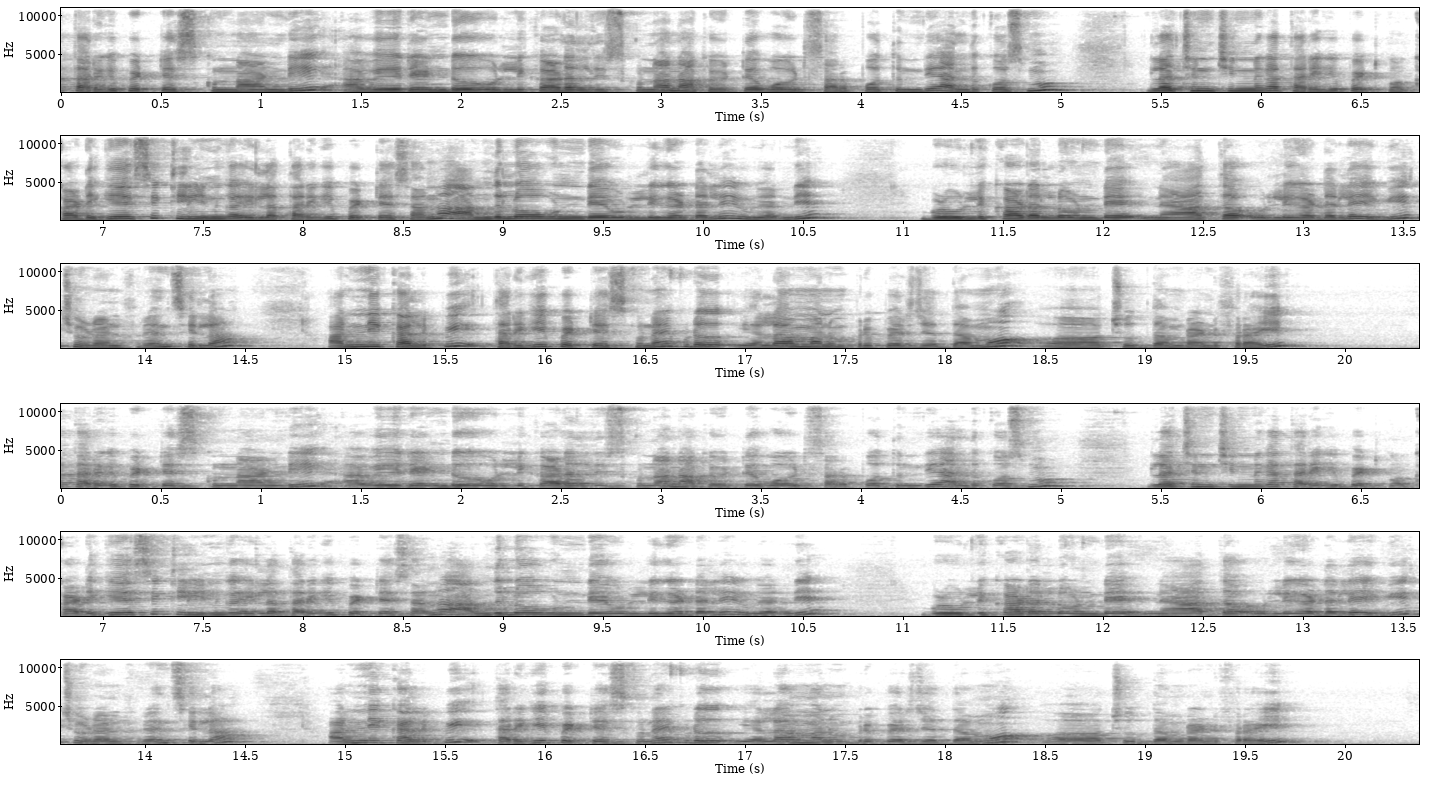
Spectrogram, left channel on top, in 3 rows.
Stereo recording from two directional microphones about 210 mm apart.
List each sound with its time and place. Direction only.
0.0 s a woman's voice: 45° left (ahead or behind)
